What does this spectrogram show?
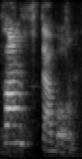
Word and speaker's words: comfortable: No es confortable, comfortable, es comfortable. ¿Por qué eso está de adorno?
